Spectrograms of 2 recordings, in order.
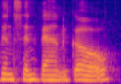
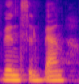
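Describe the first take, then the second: First: The surname is said like English 'go'. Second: The surname is said with a Dutch pronunciation. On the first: The speaker calls it wrong. "you don't say go, not Vincent van Gogh" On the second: The speaker calls it right. "if you're Dutch"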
